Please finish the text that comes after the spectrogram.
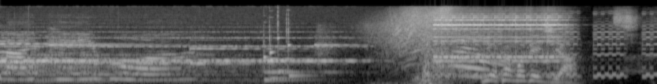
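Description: A telephone rings with repeated electronic tones on a television variety-show set, mixed under lively talk from several people.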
